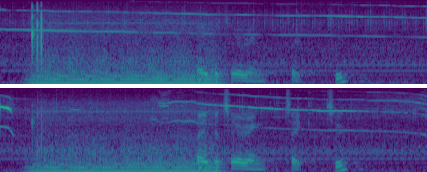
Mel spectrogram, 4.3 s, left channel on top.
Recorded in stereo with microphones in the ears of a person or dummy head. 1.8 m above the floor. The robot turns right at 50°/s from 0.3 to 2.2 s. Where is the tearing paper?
65° right (ahead or behind), 1.2 m; by 3.5 s 55° right (ahead or behind), 1.2 m.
